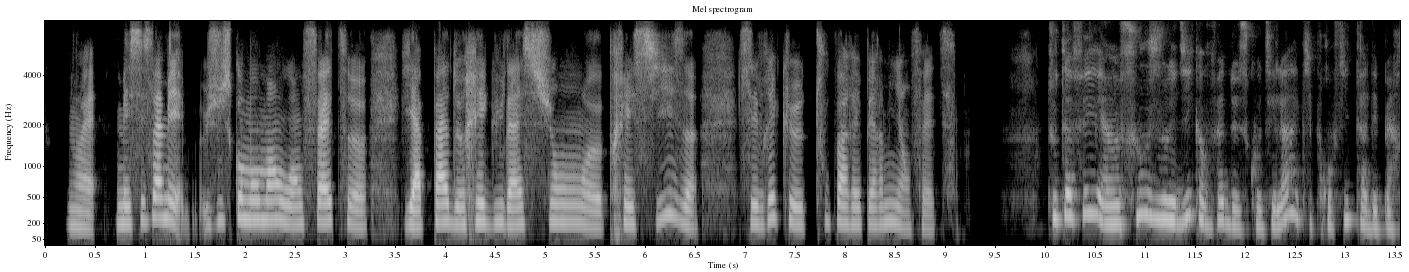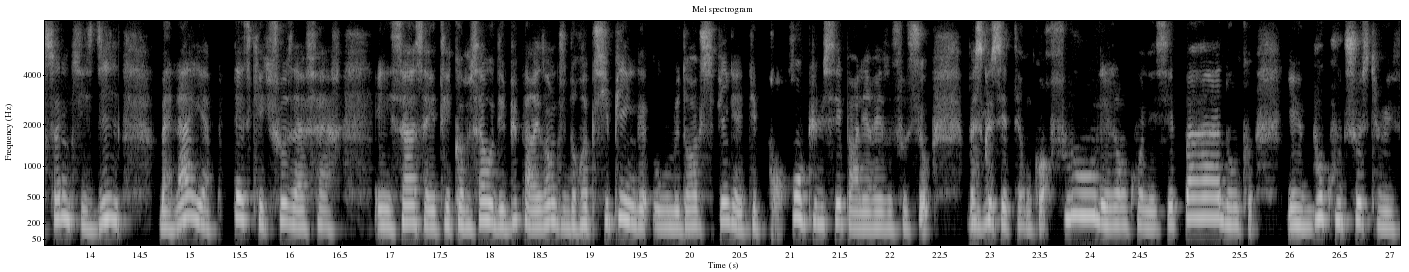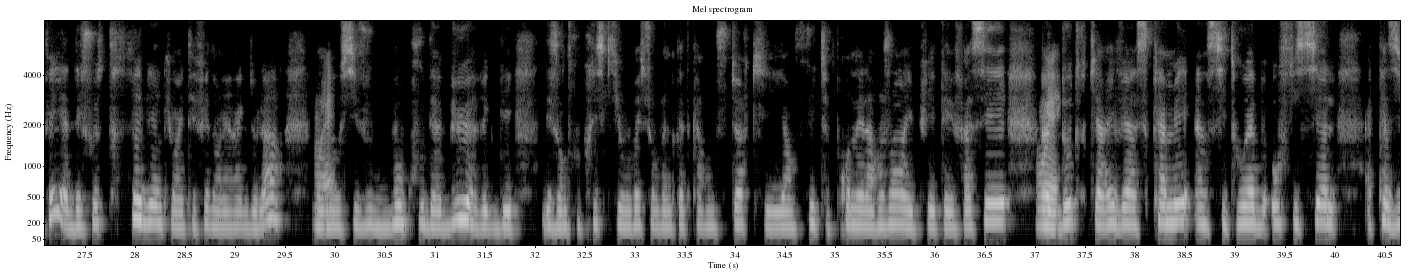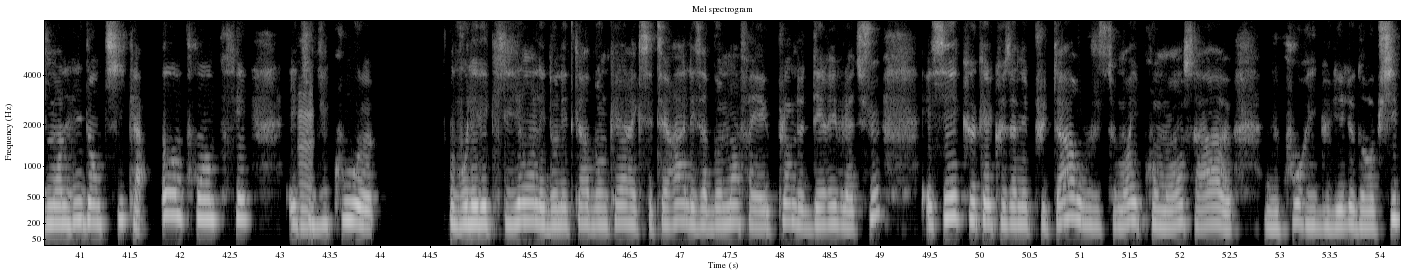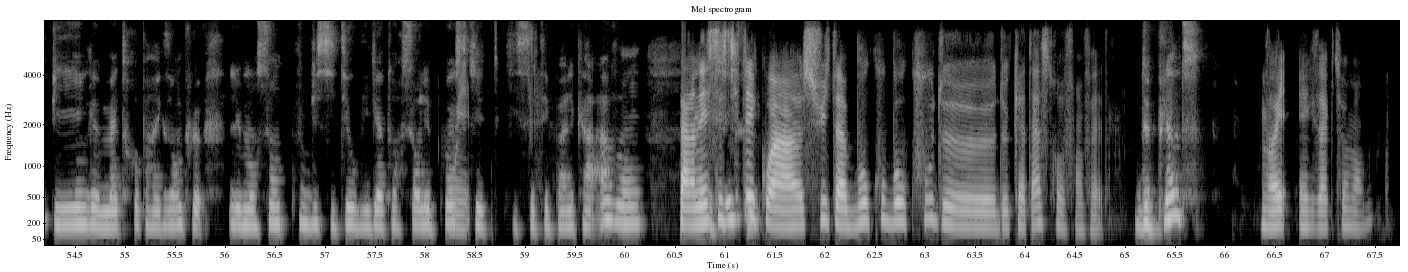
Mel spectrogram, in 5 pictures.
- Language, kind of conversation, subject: French, podcast, Les réseaux sociaux renforcent-ils ou fragilisent-ils nos liens ?
- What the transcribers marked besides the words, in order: other background noise; in English: "dropshipping"; in English: "dropshipping"; stressed: "propulsé"; stressed: "beaucoup"; in English: "scammer"; stressed: "un"; in English: "dropshipping"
